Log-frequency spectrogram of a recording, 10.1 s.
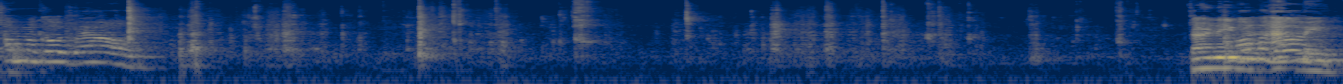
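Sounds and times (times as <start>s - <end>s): crunchy chewing: 1.3s - 8.9s.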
